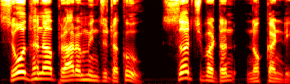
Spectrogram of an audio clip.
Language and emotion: Telugu, neutral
